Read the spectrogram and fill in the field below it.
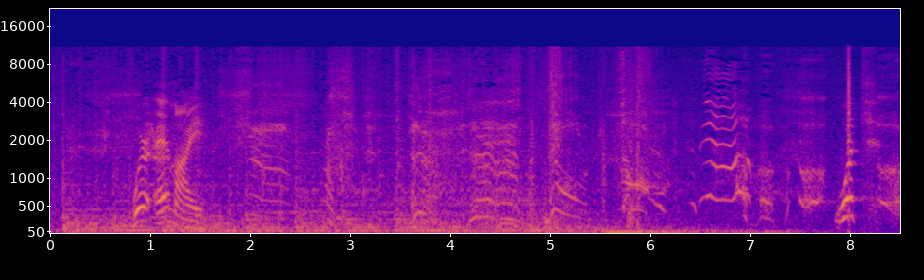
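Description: Men grunt and strain as they grapple.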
